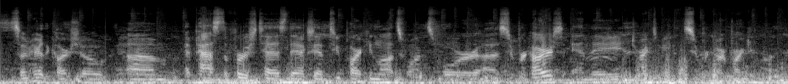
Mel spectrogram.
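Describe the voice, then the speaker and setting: A man speaks at a very fast pace with hardly any pauses. Music plays in the background of the dry recording with no echo. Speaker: car builder vlogger. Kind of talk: casual vlog chat. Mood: excited, cheerful. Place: street. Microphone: phone near.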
